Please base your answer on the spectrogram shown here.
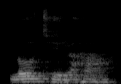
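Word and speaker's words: לא תירא: Now there's a way you say the Hebrew. You say it like a father brushing the hair back on his young son as he lays down with a fever in bed.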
